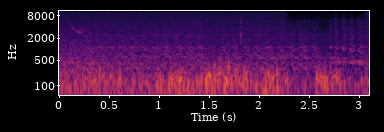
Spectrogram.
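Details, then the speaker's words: 1970 Triumph TR6 at first start after restoration, cold day, carbs without air cleaners: uneven idle with a light valve clatter over the low rumble; the valves need adjustment. "the valves I can hear need adjustment already and there are many issues so needs more work"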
